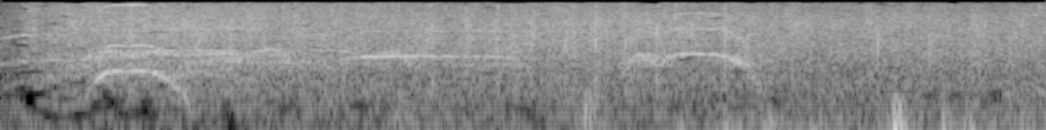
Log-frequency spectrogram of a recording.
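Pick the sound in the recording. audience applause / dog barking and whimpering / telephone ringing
audience applause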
